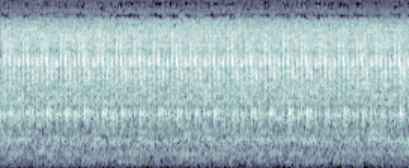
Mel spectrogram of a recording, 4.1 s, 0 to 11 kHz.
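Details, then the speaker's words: 2012 Korean-market Hyundai Sonata, 126,800 km, converted between gas (LPG) and petrol, idling on gas: steady fast ticking knock, about 160 a minute, over hissy idle; clear top-end knock, owner mentions chain, cause unconfirmed. "Вот появляется звук. Сейчас звука нет просто. Вот он. Вот он, сейчас появится. Все стучит, конечно."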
